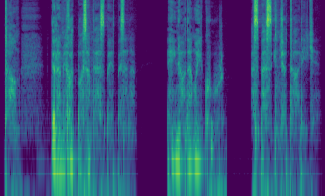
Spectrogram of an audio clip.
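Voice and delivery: urgent whisper in the dark; hushed whisper. Acted. Mother whispering warnings to her hiding son. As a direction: keep it breathy and secret.

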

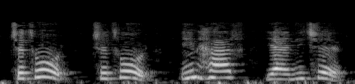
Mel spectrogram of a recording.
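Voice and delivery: high, disbelieving questions broken apart; mildly acted horror, words set apart; shocked, disjointed speech. A narrator's reading. Mother cannot believe the prince's words, high-pitched shocked questioning. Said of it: "با حیرت و نفرت از وحشت به لکنت افتاده".

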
